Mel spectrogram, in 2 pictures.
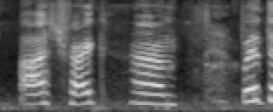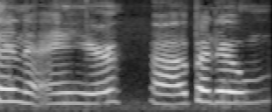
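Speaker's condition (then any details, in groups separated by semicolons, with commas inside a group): ALS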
